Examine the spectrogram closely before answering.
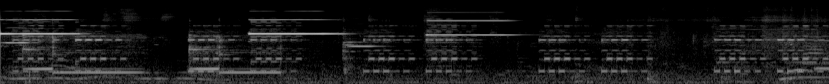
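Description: Electronic ringtone of an incoming video door phone call: a repeating melody of short notes, with a loud held high beep at the start, about 2.5 s in and again about 4 s in.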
